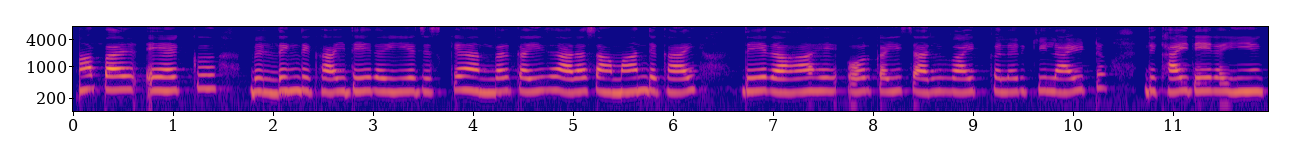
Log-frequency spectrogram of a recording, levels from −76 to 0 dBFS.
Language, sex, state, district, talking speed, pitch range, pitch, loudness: Hindi, female, Bihar, East Champaran, 140 wpm, 275-295 Hz, 285 Hz, -33 LUFS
